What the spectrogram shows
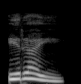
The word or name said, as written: ಇರೈ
